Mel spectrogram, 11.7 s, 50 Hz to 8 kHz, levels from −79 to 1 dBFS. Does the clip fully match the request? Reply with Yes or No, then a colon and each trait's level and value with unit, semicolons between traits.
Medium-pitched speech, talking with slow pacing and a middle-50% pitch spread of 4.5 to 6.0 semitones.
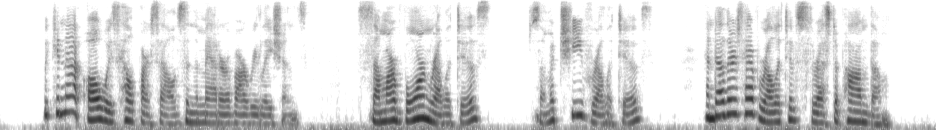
Yes: medium, 175 Hz; slow, 130 wpm; wide, 5.6 semitones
